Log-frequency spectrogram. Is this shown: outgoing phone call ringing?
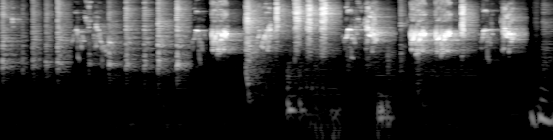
no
